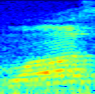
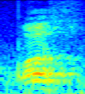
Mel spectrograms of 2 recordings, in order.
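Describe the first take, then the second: First: The vowel is drawn out long. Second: The vowel is kept short. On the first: The speaker calls it wrong. "വാസ് എന്ന് വായിക്കരുത്" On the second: The speaker calls it right. "വാസം നീട്ടത്തില്ല"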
